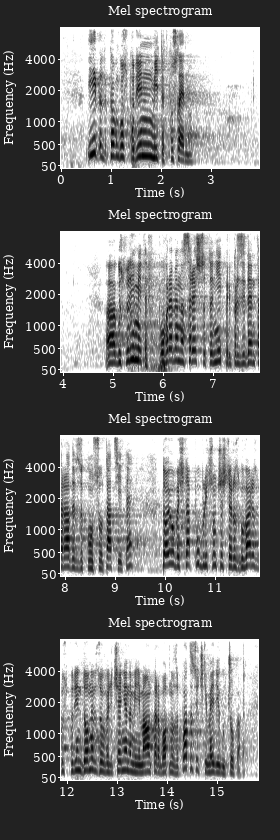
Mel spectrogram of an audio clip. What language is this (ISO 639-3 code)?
bul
